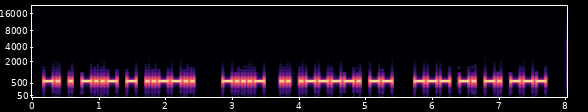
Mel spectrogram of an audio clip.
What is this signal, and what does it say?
Morse code, heard as a keyed tone, about 25 wpm, 600 Hz. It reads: NEXT? <BT> I'M ONNO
